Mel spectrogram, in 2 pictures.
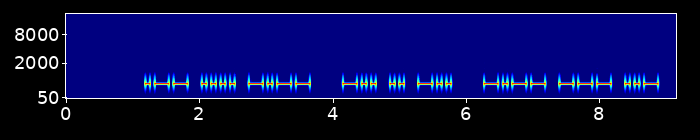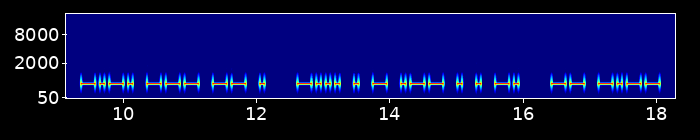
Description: Morse code, heard as a keyed tone, about 17 wpm, 700 Hz. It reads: WHY DID YOU COME BETWEEN MY
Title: Sentences from Top 1000 Words - Review Part 1 - 17wpm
